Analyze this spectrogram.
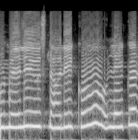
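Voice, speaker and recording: A cartoonish character voice over light background noise. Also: female-sounding voice. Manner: earnest, worried.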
